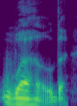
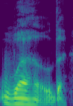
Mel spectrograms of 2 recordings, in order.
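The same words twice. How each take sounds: First: The word is said with a British accent. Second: The word is said with a British accent.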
